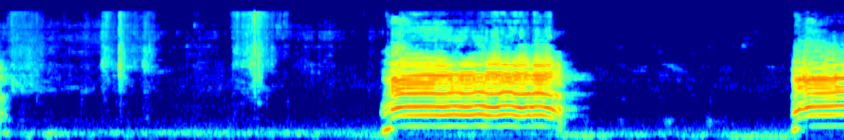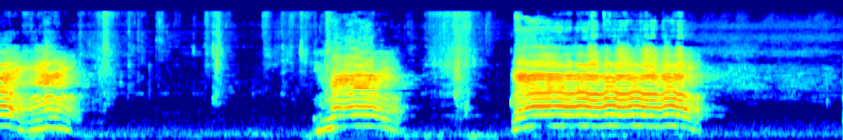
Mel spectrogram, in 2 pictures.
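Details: Goat screaming, loud harmonic-rich bleats: a long steady cry, a wavering double bleat, a short arched call, then another long sustained cry, separated by quiet gaps with faint low rumble.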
